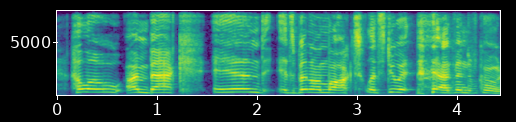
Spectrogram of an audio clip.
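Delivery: breathless, panting voice. Back at the stream after running downstairs, starting out of breath. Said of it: "I'm out of breath".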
